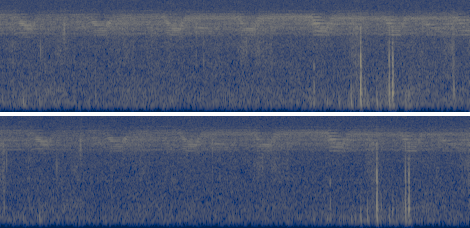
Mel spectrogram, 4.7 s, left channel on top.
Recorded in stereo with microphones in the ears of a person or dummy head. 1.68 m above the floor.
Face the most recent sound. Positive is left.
No sound to turn to.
